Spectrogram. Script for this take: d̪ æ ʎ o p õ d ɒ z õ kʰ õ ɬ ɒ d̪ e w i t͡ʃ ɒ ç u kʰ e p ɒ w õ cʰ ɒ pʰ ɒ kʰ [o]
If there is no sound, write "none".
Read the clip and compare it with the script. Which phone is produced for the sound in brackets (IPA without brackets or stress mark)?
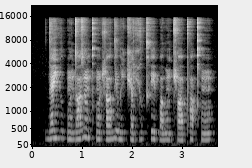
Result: õ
